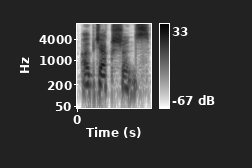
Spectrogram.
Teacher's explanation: As you've noticed, as you can see on the um IPA transcription, we use a buzzing sound here in objections. So there's the final S sound is pronounced as a Z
